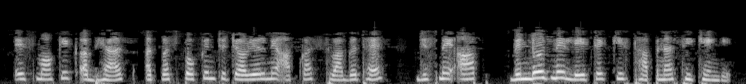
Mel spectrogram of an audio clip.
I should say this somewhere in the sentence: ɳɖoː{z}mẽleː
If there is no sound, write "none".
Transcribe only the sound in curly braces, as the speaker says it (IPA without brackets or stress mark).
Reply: z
